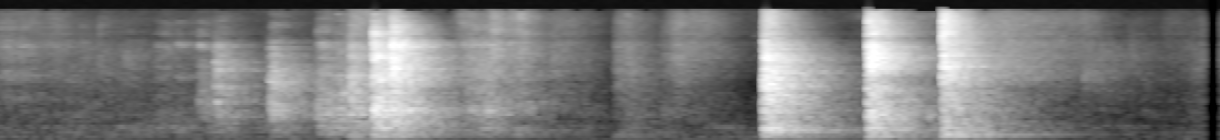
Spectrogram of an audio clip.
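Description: Loose wooden parquet blocks clattering and knocking as they are handled: a longer clatter about two seconds in, then three sharp knocks in quick succession near the end.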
